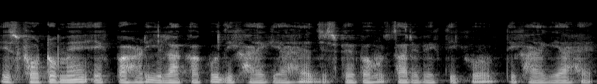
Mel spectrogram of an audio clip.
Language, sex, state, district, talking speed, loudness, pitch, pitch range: Hindi, male, Jharkhand, Deoghar, 190 wpm, -22 LUFS, 100 Hz, 90-110 Hz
